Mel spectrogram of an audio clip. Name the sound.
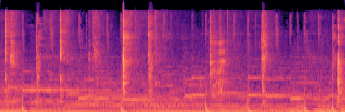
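onion, ridge gourd and tomato frying and stirred in a wok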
